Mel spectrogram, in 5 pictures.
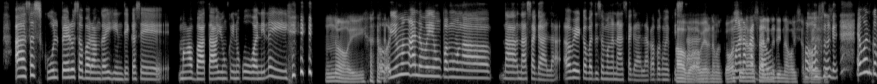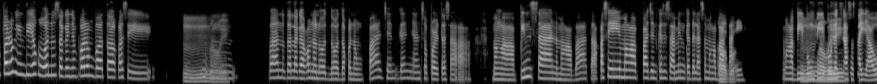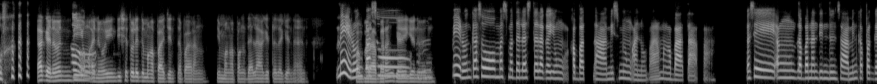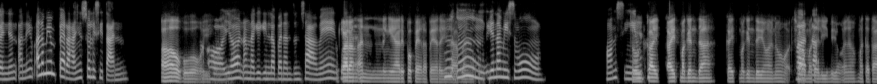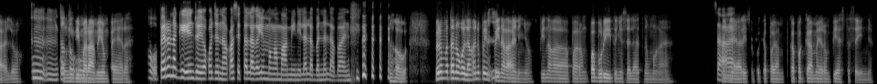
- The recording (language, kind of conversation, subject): Filipino, unstructured, Ano ang pinaka-masayang karanasan mo sa pista sa inyong barangay?
- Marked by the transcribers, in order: laugh; laughing while speaking: "Oo, mga ganun"; laugh; laugh; laugh; laughing while speaking: "Oo"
